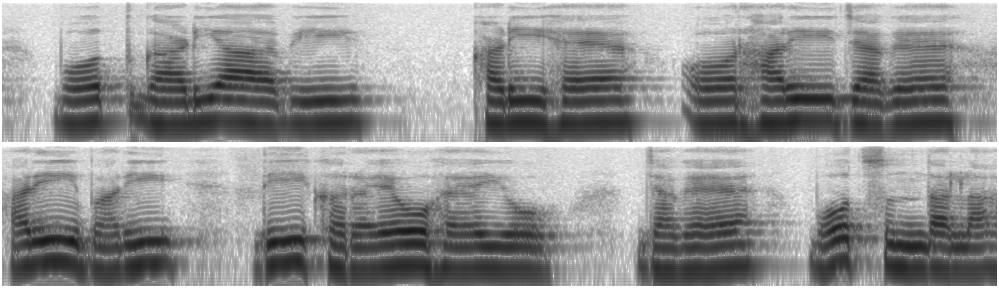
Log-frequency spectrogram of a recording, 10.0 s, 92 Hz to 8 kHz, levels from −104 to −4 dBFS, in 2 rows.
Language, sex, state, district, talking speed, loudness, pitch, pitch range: Marwari, female, Rajasthan, Churu, 115 wpm, -24 LUFS, 170 Hz, 165-175 Hz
